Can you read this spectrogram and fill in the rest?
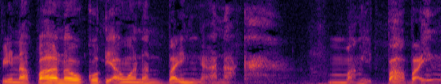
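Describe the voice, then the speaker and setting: A man's voice: fairly low pitch, animated, a little slow. A man voicing a stern, middle-aged Filipino father with an Ilocano accent, harsh and scolding in a radio drama. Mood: angry, scornful. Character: stern, angry father who disowned his pregnant daughter.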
